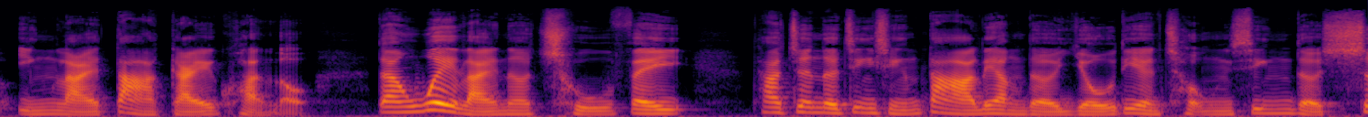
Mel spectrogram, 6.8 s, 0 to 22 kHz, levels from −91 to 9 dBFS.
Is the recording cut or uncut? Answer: uncut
